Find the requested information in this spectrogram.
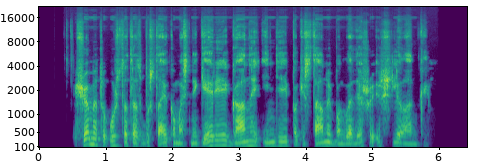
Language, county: Lithuanian, Vilnius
